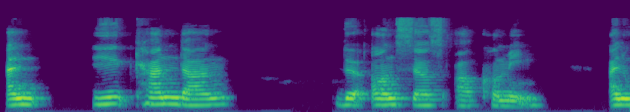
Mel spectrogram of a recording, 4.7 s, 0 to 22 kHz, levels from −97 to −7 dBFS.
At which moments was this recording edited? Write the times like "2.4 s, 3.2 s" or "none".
1.0 s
